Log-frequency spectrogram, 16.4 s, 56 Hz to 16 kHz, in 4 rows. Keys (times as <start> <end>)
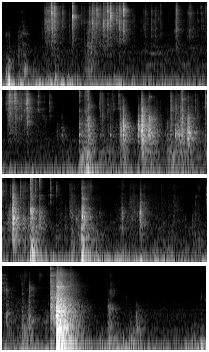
0.8 10.0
